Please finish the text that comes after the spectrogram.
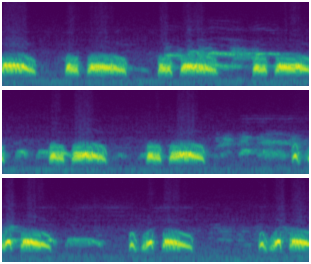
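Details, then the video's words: Spotted dove cooing to excite a male: a rapid series of low paired notes and longer coos, steadily repeated, joined midway by a second, slightly higher, wavering coo overlapping the first. "tiếng chim cu gáy thúc gù, tiếng chim cu gáy kích bổi"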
